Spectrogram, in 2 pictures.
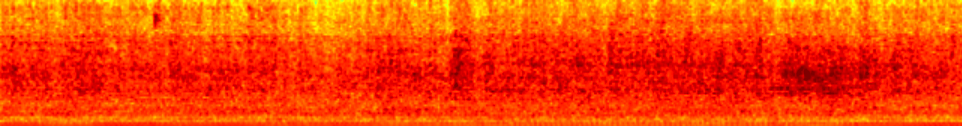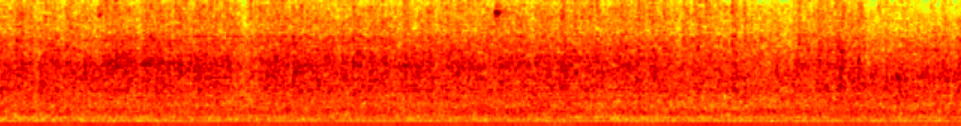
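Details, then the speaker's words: Snowblower small single-cylinder engine after drive belt replacement, running with auger and drive engaged: steady, even buzz with no surging, slipping or squeal; running properly. "Beautiful. Really good. So I think you got that all figured."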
